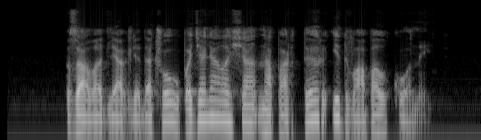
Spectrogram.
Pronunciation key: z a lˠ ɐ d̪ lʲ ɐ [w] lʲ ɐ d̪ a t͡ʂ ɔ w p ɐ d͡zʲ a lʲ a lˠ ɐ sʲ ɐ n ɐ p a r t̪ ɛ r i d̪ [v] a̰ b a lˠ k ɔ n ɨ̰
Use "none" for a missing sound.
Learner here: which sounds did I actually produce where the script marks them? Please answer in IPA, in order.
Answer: ɣ, v

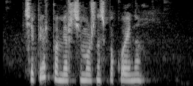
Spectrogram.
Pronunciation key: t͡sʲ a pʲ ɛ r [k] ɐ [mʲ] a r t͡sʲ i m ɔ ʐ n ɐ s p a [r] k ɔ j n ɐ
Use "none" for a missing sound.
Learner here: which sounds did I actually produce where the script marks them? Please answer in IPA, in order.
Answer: p, mʲ, none

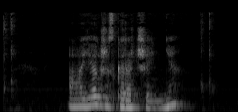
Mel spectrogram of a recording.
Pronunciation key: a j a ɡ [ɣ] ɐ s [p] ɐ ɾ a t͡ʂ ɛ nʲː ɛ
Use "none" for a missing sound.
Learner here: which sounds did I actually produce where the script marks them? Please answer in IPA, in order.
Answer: ʐ, k

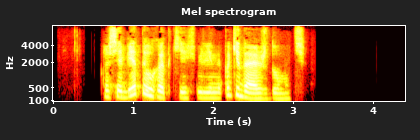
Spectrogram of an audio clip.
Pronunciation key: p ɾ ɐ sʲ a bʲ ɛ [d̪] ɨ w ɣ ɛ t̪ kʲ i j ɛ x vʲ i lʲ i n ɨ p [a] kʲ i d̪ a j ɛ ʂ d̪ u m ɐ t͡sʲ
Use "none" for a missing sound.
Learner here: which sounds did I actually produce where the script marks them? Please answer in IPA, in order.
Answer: t̪, ɐ

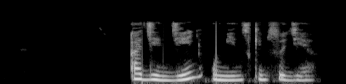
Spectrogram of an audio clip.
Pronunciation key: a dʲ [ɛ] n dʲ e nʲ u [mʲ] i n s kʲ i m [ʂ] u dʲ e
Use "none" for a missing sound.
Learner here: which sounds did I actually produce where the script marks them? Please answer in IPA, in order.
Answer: i, mʲ, s

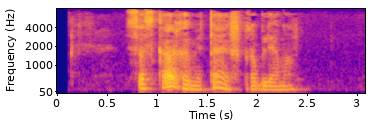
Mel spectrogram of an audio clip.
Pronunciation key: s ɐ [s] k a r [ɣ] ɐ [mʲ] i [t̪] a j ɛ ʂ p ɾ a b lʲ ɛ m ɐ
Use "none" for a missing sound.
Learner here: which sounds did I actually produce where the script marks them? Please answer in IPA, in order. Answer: s, ɣ, mʲ, t̪

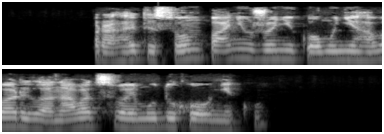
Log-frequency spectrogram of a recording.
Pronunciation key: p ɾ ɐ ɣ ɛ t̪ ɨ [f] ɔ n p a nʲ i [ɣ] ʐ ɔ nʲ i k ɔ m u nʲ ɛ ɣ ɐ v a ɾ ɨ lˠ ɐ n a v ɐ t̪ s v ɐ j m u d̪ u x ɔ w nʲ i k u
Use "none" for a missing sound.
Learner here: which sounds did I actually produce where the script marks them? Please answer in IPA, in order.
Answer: s, w

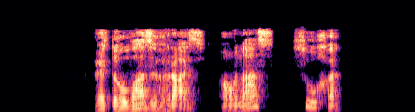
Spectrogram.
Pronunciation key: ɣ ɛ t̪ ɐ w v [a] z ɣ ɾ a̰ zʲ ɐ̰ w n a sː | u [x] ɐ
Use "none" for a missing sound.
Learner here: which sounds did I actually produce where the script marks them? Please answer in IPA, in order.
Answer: a, x

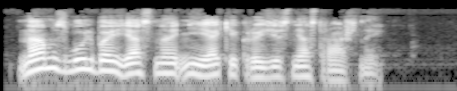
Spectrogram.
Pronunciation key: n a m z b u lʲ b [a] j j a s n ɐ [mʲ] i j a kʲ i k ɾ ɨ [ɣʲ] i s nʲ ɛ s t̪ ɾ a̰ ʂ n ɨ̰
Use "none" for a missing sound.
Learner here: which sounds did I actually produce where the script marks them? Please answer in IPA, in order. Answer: ɐ, nʲ, zʲ

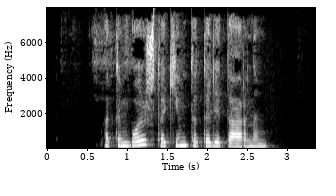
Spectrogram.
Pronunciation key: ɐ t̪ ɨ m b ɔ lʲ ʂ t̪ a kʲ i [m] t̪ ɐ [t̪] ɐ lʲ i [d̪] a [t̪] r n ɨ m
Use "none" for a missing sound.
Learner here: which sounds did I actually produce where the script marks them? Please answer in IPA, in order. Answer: m, t̪, t̪, none

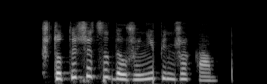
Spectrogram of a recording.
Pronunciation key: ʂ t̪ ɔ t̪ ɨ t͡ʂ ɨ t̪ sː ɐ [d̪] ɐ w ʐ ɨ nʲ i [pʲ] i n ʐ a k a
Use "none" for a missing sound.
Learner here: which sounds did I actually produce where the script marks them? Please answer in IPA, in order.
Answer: d̪, pʲ

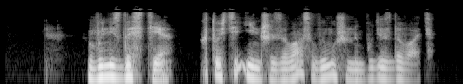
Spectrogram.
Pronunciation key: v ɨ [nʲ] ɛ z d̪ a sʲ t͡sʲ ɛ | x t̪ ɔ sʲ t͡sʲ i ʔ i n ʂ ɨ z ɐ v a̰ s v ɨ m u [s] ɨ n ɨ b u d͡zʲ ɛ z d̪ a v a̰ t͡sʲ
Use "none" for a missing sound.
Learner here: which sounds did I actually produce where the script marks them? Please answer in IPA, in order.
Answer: nʲ, ʂ

